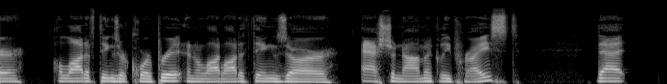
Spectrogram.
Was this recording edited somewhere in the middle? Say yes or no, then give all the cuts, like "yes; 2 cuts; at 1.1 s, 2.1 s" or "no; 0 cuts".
yes; 2 cuts; at 2.2 s, 3.5 s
